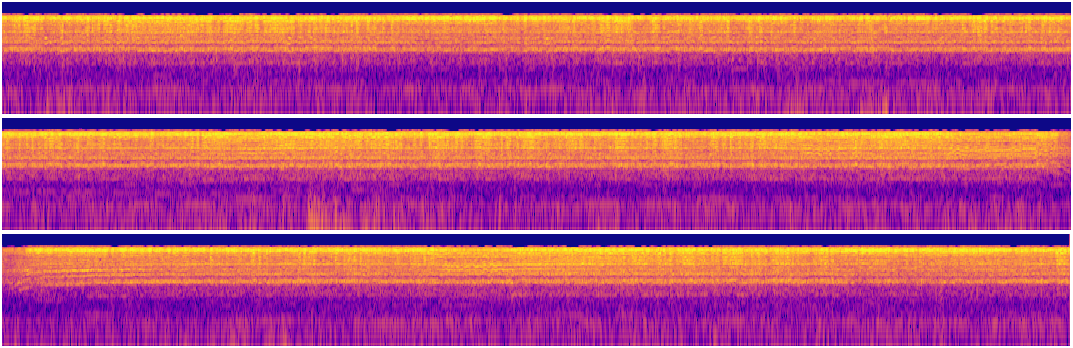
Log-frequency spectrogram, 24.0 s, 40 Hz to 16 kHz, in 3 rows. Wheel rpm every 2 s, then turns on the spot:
160, 170, 170, 160, 170, 170, 170, 150, 150, 160, 170, 170.
none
